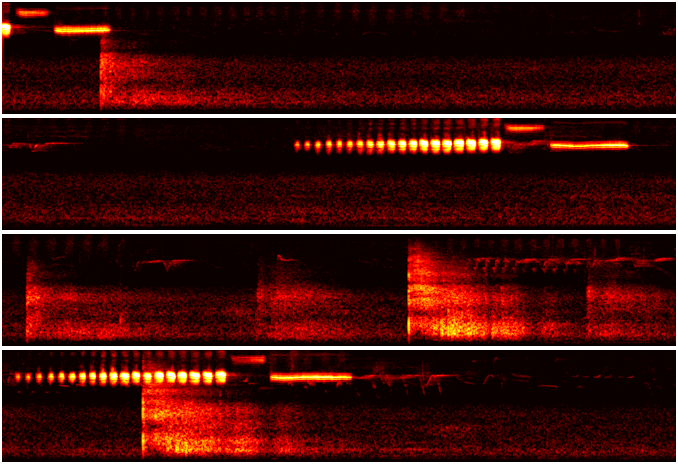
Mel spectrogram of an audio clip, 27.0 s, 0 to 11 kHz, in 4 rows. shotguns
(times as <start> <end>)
13.7 14.8, 17.5 20.0, 21.6 22.8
